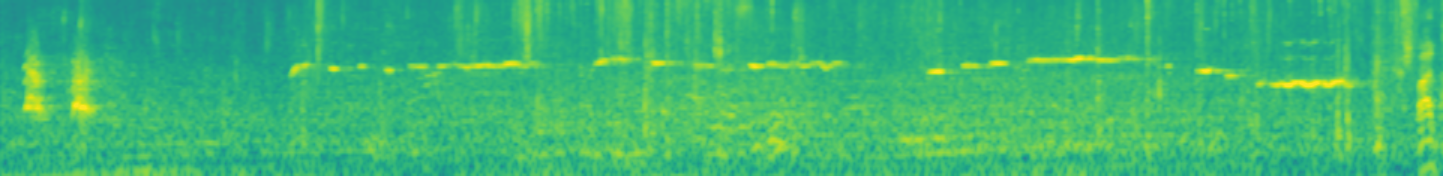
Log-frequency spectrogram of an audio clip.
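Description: A person whistling a slow tune, a single clear tone that steps between notes, ending near the end with a warbling trill on a lower note.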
